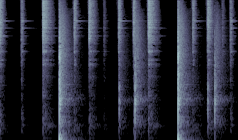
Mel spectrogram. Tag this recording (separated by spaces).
drum reggae loops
